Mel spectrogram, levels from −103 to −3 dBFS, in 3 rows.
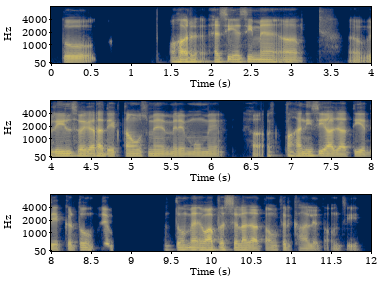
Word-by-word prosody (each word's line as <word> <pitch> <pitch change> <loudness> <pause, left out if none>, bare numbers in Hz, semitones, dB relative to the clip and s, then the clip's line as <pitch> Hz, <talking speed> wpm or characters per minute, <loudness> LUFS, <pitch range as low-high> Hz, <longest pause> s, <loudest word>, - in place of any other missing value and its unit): तो 100 0 -1 1.0
और 110 0 +4 0.3
ऐसी-ऐसी 110 +1 +1
मैं 110 -1 +2
अ 100 -2 -1 0.6
अ, - - -7
रील्स 110 +2 +2
वगैरह 105 0 +5
देखता 100 0 0
हूँ 100 0 +1
उसमें 100 0 -1
मेरे 100 0 -1
मुँह 100 0 -4
में 100 -1 -3 0.5
अ, - - -3 0.3
पानी-सी 105 +2 +2
आ 100 - +7
जाती 95 +1 +2
है 95 - +1
देख 95 0 -1
कर 100 - -3
तो 110 +2 -3
मुझे - - -6 0.6
तो 115 - -1
मैं 115 -1 +2
वापस 110 +1 +2
चला 105 -1 +2
जाता 95 -1 +1
हूँ 100 0 -7
फिर 105 -1 -4
खा 85 -1 -6
लेता 85 0 -8
हूँ। - - -13
जी। - - -13
105 Hz, 170 wpm, -23 LUFS, 100-110 Hz, 1.0 s, आ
